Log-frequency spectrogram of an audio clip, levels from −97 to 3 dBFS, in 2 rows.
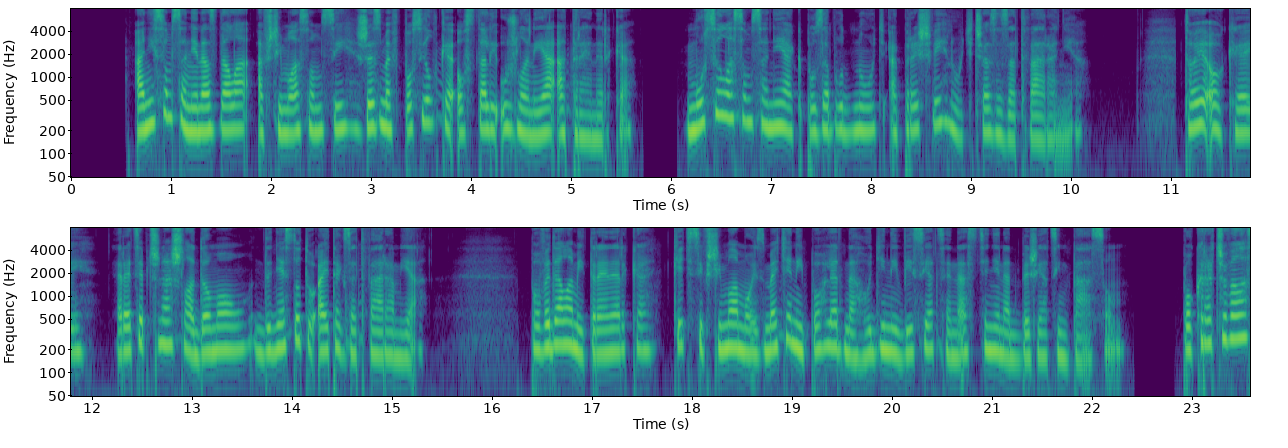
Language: Slovak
